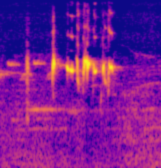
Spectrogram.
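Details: A wild bulbul sings a brisk phrase of about eight bubbling, whistled notes, rapid and slightly rising and falling, after a soft lead-in note. Recording meant to attract wild bulbuls, with a calm background.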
